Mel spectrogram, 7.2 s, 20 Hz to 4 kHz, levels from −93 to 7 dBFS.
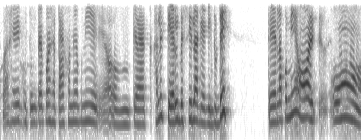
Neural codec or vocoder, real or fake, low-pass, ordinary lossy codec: none; real; 3.6 kHz; none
